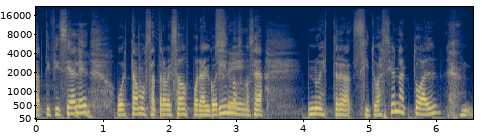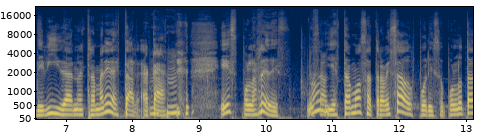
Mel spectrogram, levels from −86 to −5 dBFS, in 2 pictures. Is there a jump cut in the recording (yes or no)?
no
